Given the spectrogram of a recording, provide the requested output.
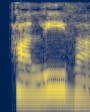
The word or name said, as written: halevi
